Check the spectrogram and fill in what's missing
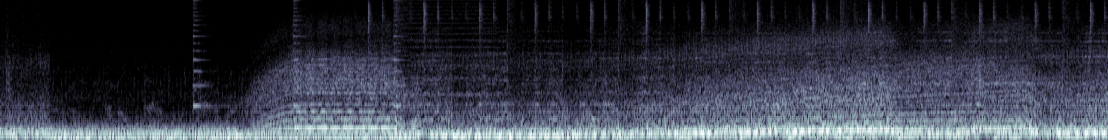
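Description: A race car in the Mon Bazou video game runs a night race, its loud engine climbing in pitch through repeated gear shifts and revving hard throughout with no pauses.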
